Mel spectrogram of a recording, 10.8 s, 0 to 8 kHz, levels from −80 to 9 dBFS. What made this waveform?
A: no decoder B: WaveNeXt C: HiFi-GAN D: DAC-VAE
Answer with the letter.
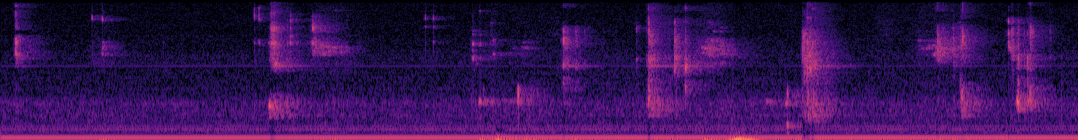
A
